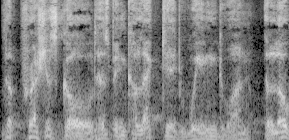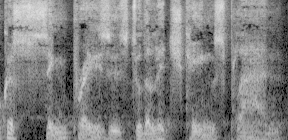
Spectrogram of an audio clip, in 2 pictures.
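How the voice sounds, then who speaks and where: A man voicing a giant undead spider lord in a fantasy game cutscene, gloating and crooning grandly in a creaking croak. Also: animated, slight background noise, exaggerated voice. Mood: pleased. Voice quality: deep gravelly creaking croak. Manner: slow, crooning, speaks grandly of himself.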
